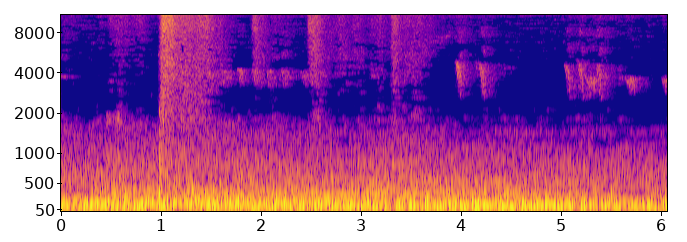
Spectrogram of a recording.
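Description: A few short, high bird chirps in the second half, over a steady low rumble of vehicle traffic, with a brief hiss about a second in.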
